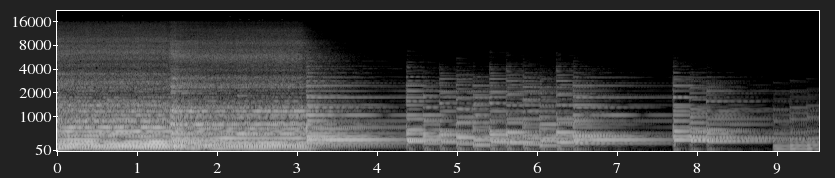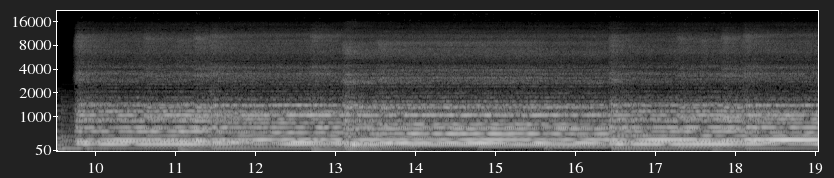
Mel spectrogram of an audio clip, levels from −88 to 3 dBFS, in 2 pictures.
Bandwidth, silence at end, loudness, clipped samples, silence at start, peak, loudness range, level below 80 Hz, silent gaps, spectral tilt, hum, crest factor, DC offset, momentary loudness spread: 15.5 kHz; 0 s; -25 LUFS; under 0.1%; 0 s; -10 dBFS; 9 LU; -60 dBFS; none; -6.5 dB/octave; none; 14 dB; under 0.1%; 13 LU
